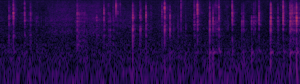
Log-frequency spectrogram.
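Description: Long pink nails scratch and tap along the ridged surface of a large hollow rainstick made of dried cactus wood, with a colored yarn band at one end. The result is a rapid, irregular series of quiet, dry, bright clicks and scratches, each one stopping almost instantly, over a faint low hiss.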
